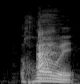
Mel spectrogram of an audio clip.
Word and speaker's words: Huawei: d'où sa distribution aujourd'hui unique avec pour titre Huawei, la guerre froide entre États-Unis et Chine. – Pardon ? – Huawei.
